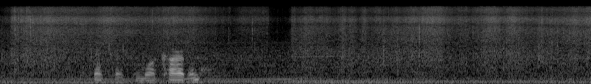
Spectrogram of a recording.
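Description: Dry hay rustles as it is tossed and spread by hand.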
